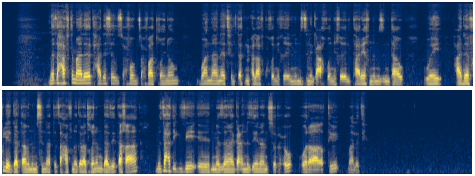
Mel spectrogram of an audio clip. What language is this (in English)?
Tigrinya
